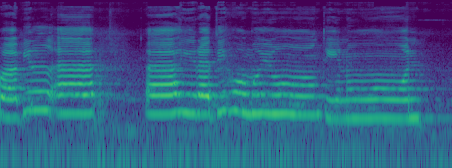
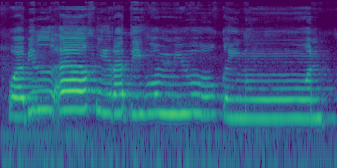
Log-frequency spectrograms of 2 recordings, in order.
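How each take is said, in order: First: The word is said as humu, with added u. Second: The word is said as hum, ending in m. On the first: "humu yungkinun" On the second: "seperti bacaan yang biasa"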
